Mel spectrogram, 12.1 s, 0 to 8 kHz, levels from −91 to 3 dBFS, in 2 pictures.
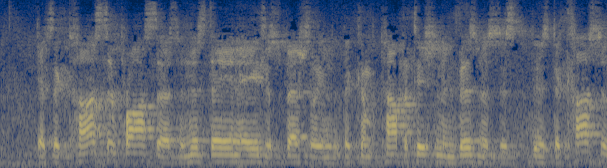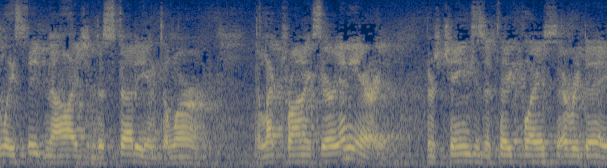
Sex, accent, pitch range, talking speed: male, American, 120-130 Hz, 190 wpm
